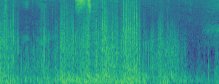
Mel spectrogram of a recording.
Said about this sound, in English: Forgive the sound of the wind that's pretty loud. Prayer by the Peace Bridge again. And it's quite windy, so most of our crews are not enjoying the water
